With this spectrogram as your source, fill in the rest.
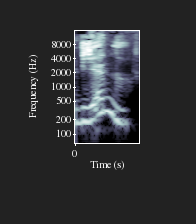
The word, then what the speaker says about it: viennes: tu viennes avec moi la différence quand vous prononcez le verbe correctement c'est que la lettre N va être double donc on va prononcer clairement ne pas nasal mais ne j'aimerais que tu viennes avec moi d'accord alors aujourd'hui j'ai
